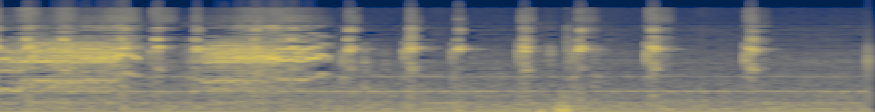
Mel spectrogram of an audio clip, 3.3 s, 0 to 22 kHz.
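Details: Male common kestrel calling for his mate at the nest, nest camera recording from January 2012; a loud harsh rasping burst is followed by a series of brief high sharp notes at uneven intervals.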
